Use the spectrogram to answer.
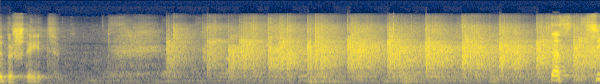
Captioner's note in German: Beifall SPD und Freie Demokraten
